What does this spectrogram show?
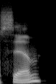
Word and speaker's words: SIEM: this is simplifying your cmmc journey or simplifying it depending on how you pronounce the acronym Sim s system information and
